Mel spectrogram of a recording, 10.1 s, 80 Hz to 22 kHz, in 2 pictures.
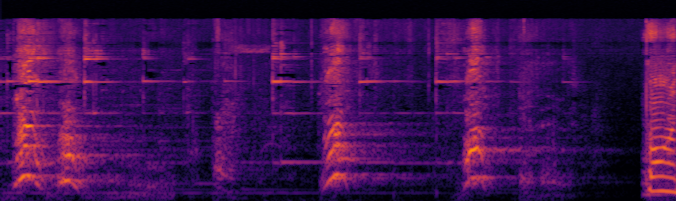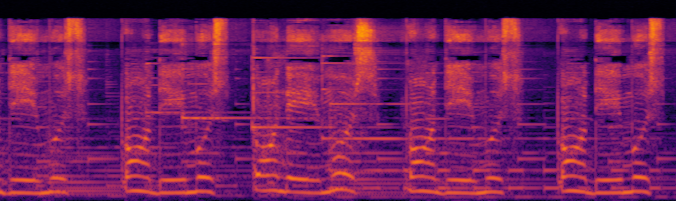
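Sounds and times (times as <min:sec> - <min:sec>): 
dog barking: 0:00.0 - 0:00.8, 0:01.6 - 0:01.8, 0:02.4 - 0:02.9, 0:03.5 - 0:04.2
speech: 0:05.0 - 0:10.1.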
